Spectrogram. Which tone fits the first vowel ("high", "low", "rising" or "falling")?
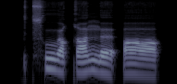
falling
